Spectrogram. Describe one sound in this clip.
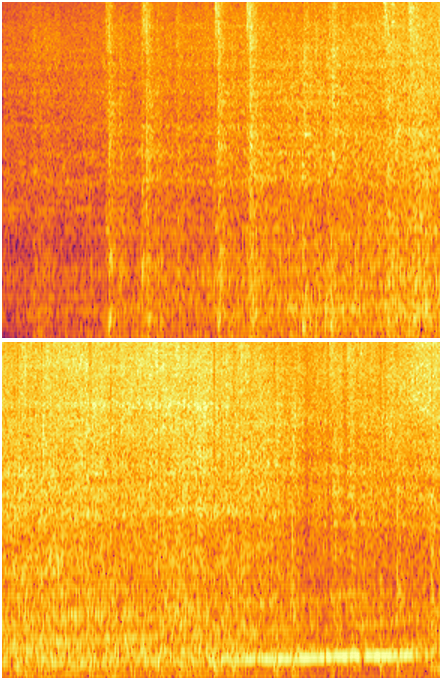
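Train wheels clatter over the rail joints, faster and louder.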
